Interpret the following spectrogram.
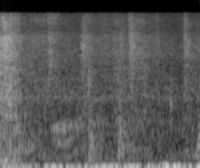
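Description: Soft rustling and shuffling with a few faint knocks as a man climbs out of a car's driver's seat; the engine is not running.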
